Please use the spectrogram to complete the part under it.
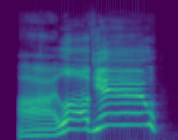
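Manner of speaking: proud, loud delivery, pitched very high. Asked to say it loud, declaring love to listeners: saying it loud. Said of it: "Say it loud".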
